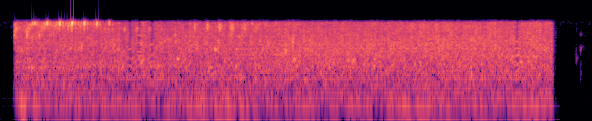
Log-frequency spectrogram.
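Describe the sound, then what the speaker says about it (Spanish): Strange, transformed water sounds form a continuous rushing, streaming wash with faint glinting high tones, steady throughout before stopping abruptly. "unos sonidos un tanto extraños que en realidad son transformaciones de sonidos de agua"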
